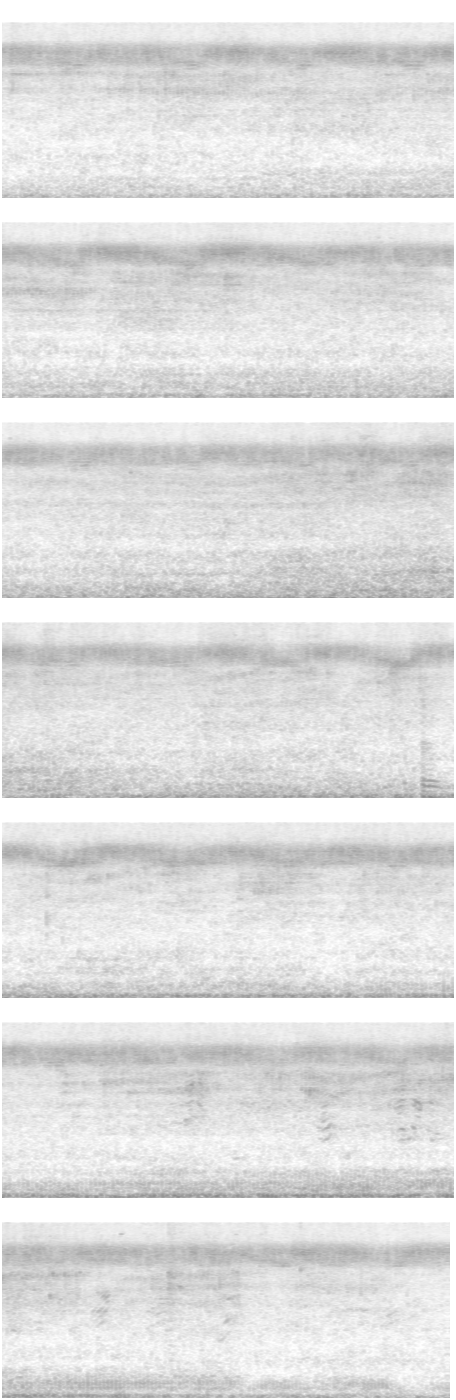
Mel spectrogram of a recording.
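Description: A low, steady rumble like a motor vehicle running, growing louder after about ten seconds, with faint indistinct voices.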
